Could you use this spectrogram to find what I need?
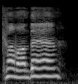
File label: "Come on then", voices; Singer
